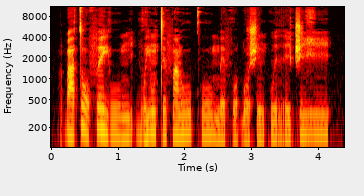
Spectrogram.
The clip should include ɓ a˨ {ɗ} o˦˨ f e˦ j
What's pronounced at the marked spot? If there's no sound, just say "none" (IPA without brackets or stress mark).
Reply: t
